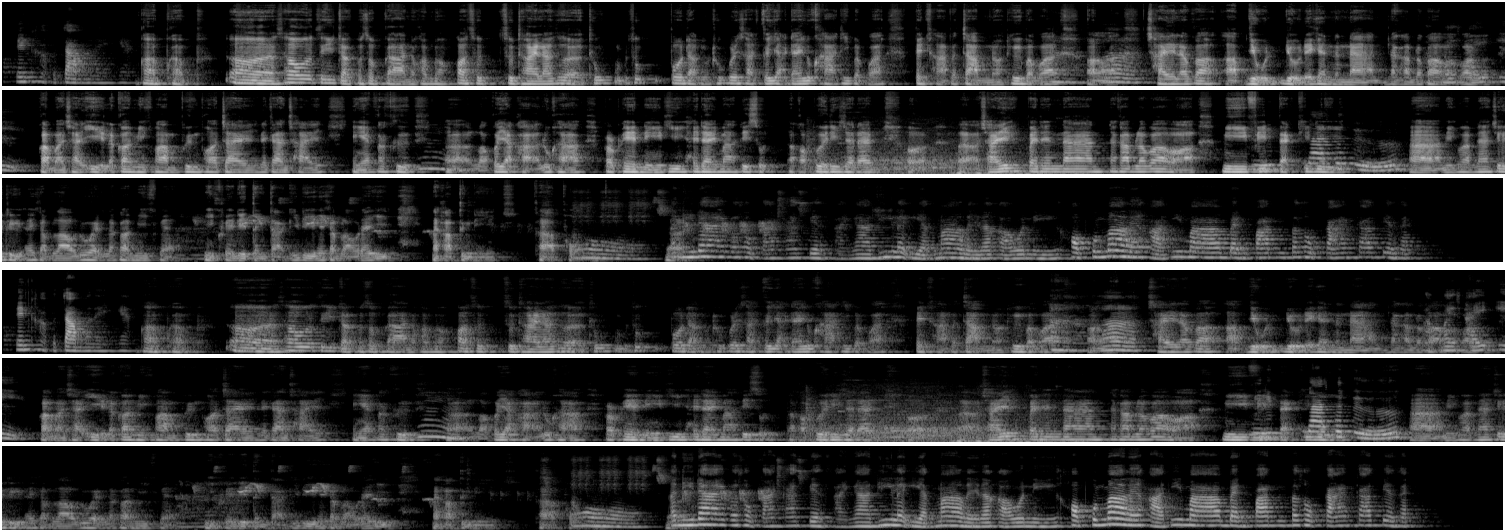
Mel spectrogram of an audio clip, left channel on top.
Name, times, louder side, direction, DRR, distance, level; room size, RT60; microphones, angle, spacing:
voice 1, 0.1-1.3 10.5-11.4 14.2-15.3 19.2-19.7 27.5-27.7 28.0-29.0 31.8-32.4 35.8-36.5 36.7-44.1, right 4 dB, 40° right, 9 dB, 0.4 m, -29 dB
voice 2, 1.4-14.9 15.4-28.5 29.1-36.0 36.7-36.9, left 6 dB, 75° left, 12 dB, 0.3 m, -27 dB
Sliding door, 22.9-25.9, right 1 dB, 90° right, 1.3 m, -36 dB
sound 1, 32.0-34.4 34.7-38.1, right 2 dB, 60° right, 1.5 m, -39 dB
4.5 x 2.9 x 3.3 m, 0.74 s
head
